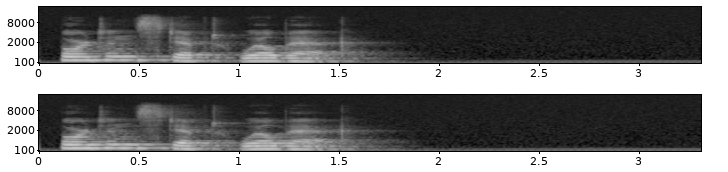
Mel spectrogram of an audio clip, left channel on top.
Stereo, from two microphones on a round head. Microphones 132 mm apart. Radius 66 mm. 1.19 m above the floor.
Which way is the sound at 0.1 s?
15° left (ahead or behind).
